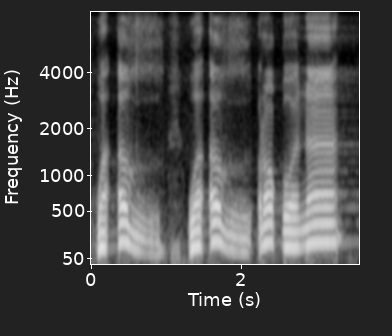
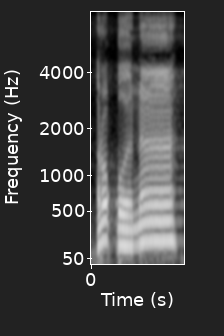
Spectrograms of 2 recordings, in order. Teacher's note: Wa raqna, qaf sukun, huruf qaf yang mati asli di tengah kalimat qalqalah sugra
